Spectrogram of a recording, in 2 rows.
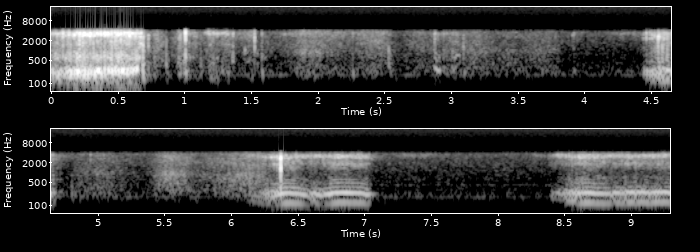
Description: Pup.. an english bulldog who snores.. 24/7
